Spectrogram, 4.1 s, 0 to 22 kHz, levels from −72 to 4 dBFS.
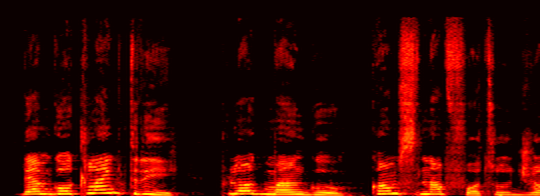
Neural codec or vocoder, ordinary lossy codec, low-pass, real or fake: vocoder, 48 kHz, 128 mel bands, Vocos; none; none; fake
